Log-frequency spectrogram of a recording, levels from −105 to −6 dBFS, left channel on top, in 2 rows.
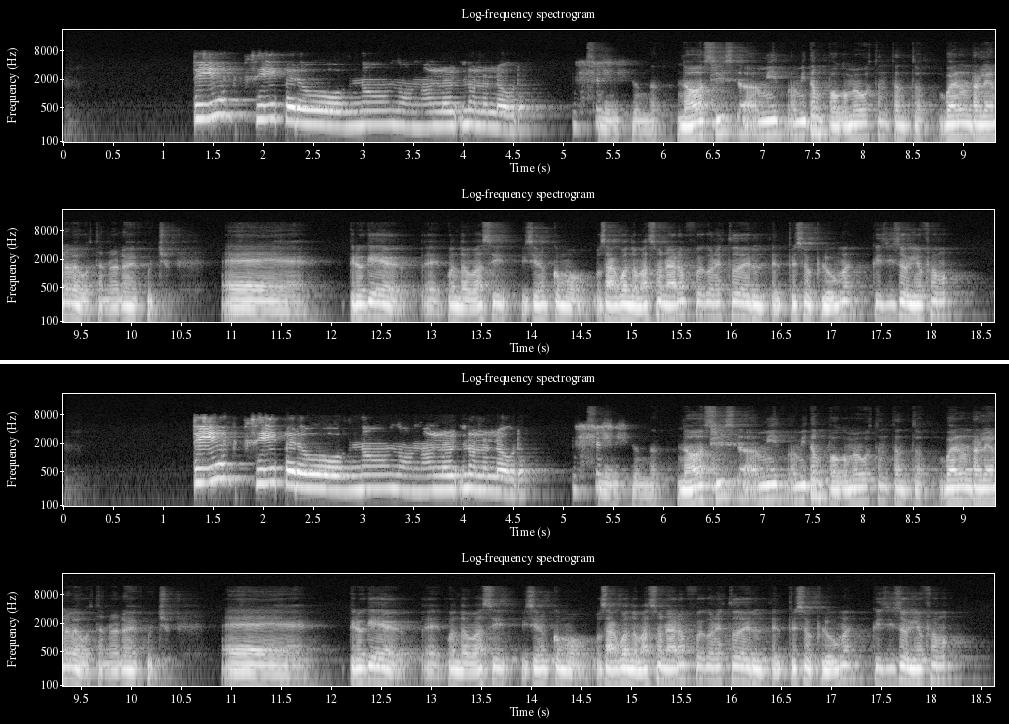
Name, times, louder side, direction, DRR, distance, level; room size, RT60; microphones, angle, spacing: voice 1, 1.3-4.7 5.1-5.5 6.5-6.6, right 3 dB, 45° right, 12 dB, 1.4 m, -19 dB
voice 2, 5.2-10.4 10.9-11.8 12.2-18.1, left 1 dB, 10° left, 10 dB, 1.0 m, -20 dB
28.0 x 12.5 x 9.5 m, 0.77 s
head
